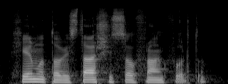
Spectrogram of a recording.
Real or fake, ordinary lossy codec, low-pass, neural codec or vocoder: real; none; 14.4 kHz; none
